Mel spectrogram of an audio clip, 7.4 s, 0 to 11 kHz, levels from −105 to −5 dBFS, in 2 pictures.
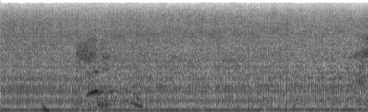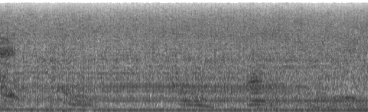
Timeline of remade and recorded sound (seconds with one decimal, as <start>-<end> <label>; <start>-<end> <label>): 0.0-2.6 recorded; 2.6-4.7 remade; 4.7-7.4 recorded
